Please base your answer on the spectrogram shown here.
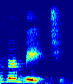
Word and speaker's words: verbete: explicação para a palavra verbete, né? Verbete, então nós temos aqui como que pronuncia essa palavra com E fechado, né?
